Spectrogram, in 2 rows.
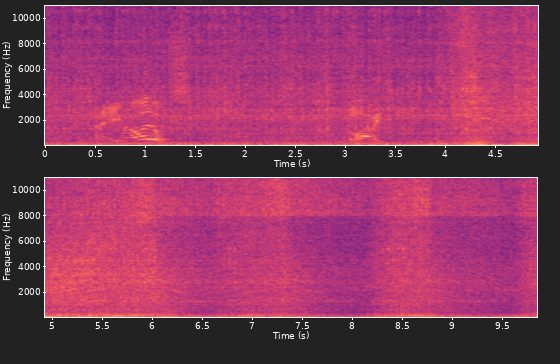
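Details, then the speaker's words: Triumph Stag V8, first start after about 15 years unrun, carbureted: catches and revs unevenly with stumbling, irregular misfire and no throttle response because the accelerator pump jets aren't working. "it was missing a little bit um didn't want to respond to any form of throttle really at all um due to the pump Jet"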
